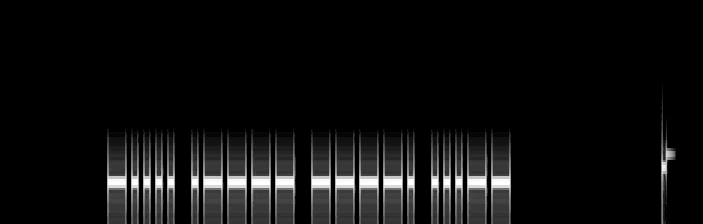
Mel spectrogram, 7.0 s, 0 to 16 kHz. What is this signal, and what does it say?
Morse code, heard as a keyed tone, about 20 wpm, 700 Hz. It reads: 6193
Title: Numbers - 4-Digit 20wpm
